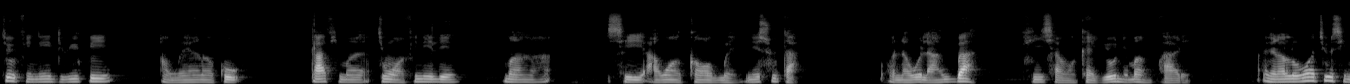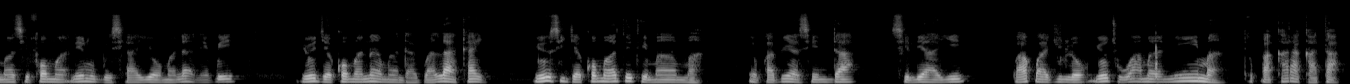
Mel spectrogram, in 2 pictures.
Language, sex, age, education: Yoruba, male, 15-29, tertiary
